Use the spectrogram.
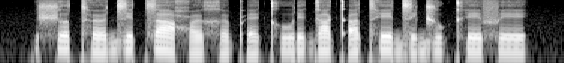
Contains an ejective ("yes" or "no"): yes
